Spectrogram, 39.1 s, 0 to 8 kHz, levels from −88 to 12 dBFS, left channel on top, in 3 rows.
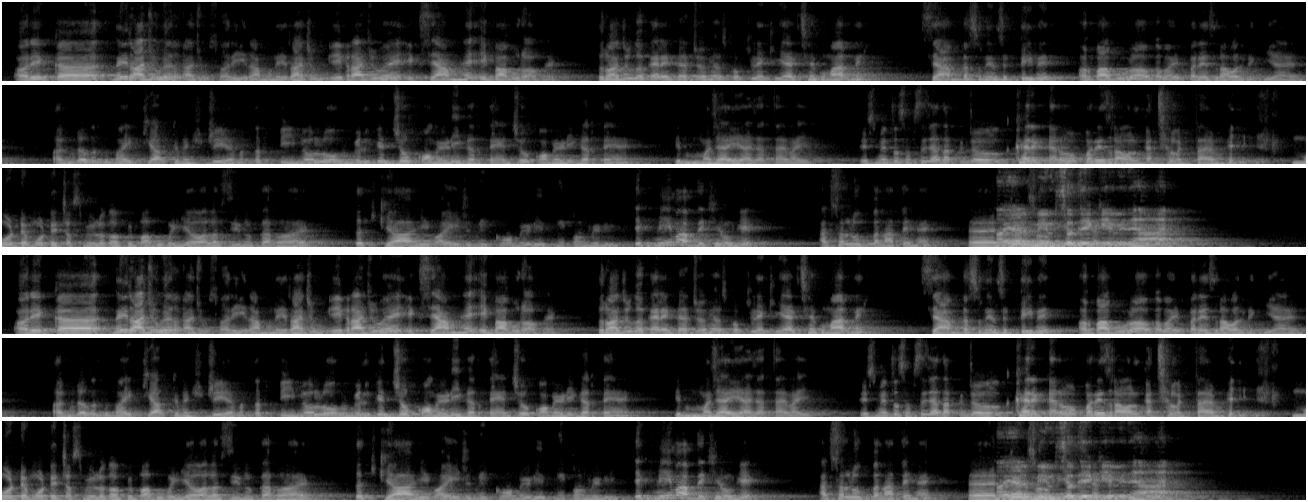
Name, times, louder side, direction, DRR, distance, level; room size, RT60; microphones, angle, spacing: voice 1, 0.1-5.6 6.0-8.7 9.3-13.0 13.6-19.3 19.8-21.2 21.6-29.2 29.6-33.6 34.3-35.4 35.8-37.1 37.4-37.5, right 2 dB, 20° right, 13 dB, 0.5 m, -30 dB
voice 2, 36.0-37.7, right 1 dB, 10° left, 5 dB, 1.3 m, -26 dB
10.0 x 9.8 x 8.3 m, 1.5 s
head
